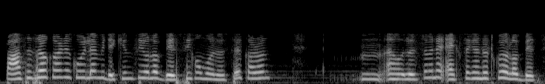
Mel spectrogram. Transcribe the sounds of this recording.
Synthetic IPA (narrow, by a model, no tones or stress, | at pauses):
pãsɦɛzaɹɔkaɹɔnɛkoɹilɛamidekʰimzeiɔlɔb̚besikʰɔmɔjlojsɛkaɹɔn | lojsɛmanɛʔɛksɛkɛndɔtkojɔlɔb̚besi̥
